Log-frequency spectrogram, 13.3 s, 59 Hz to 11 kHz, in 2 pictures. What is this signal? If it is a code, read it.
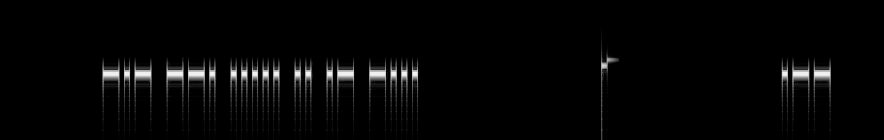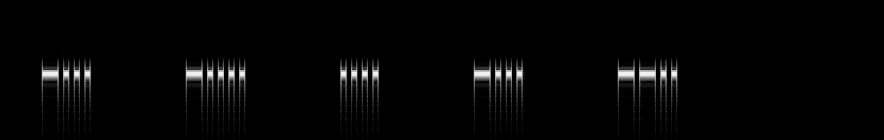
Morse code, heard as a keyed tone, about 30 wpm, spaced as for 15 wpm, 700 Hz. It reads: KG5IAB WB6HBZ
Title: USA Call Signs - 6 Characters - 6x Character Spacing - 30wpm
